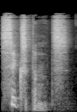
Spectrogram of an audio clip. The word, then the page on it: sixpence: British English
